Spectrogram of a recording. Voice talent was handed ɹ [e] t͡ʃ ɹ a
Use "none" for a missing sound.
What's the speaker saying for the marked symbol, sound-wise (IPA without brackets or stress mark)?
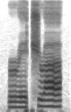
e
